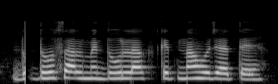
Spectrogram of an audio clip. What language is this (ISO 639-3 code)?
mag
